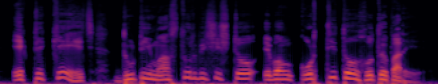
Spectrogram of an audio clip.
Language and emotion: Bengali, neutral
